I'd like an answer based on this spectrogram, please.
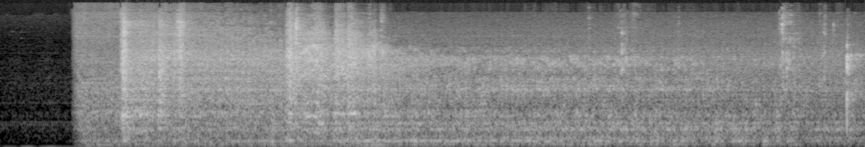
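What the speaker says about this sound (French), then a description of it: "Et les gens, ils ont tout de suite remis en route les voitures." Car engines crank and restart at a red light after stop-start shutdown, with a Peugeot and a BMW nearby. A sudden start is followed by steady engine noise and brief cranking bursts as the engines settle into a running hum.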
